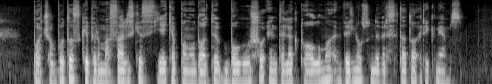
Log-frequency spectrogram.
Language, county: Lithuanian, Vilnius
